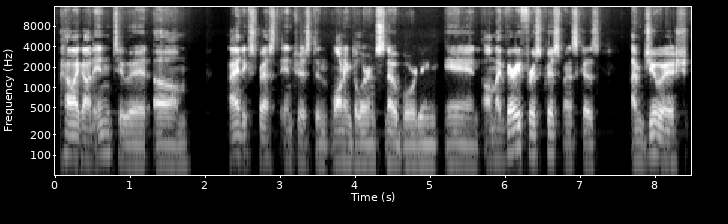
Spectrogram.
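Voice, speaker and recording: A young man from the Pacific Northwest, a podcast guest, chatting casually and rambling with lots of fillers. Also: a bass voice. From Vancouver, Washington. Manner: relaxed, rambling with many fillers. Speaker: podcast guest, snowboard instructor. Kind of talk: casual chat.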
